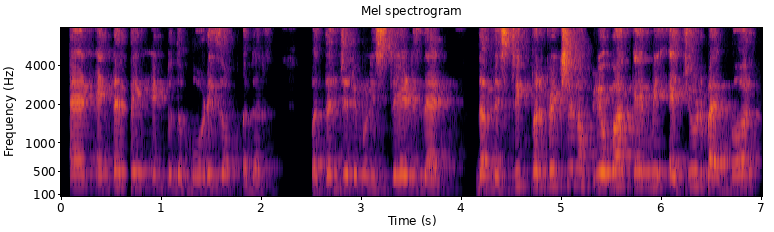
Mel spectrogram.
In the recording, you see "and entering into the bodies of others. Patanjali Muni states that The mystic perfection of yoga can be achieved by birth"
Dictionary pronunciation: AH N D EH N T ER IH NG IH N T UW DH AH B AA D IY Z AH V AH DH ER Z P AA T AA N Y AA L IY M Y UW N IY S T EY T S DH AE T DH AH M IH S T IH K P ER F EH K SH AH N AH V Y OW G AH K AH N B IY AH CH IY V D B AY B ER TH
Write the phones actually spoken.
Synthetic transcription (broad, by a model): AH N D EH N T ER IH NG IH N T UW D AH B AA D IY Z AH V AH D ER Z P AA T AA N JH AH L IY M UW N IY S T EY T S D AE T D AH M IH S T IH K P ER F EH K SH AH N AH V Y OW G AH K AH N B IY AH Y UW D B AY B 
